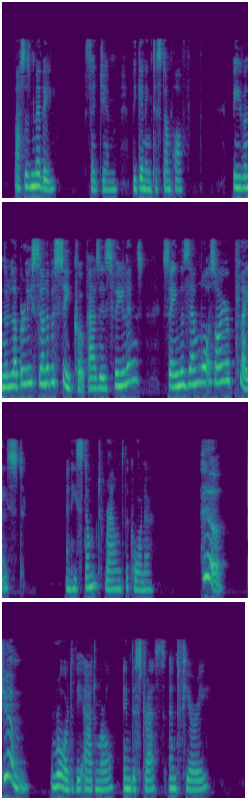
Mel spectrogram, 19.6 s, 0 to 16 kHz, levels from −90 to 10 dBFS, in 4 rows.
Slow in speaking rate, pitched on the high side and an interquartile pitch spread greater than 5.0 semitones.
Yes: slow, 125 wpm; high, 195 Hz; wide, 5.4 semitones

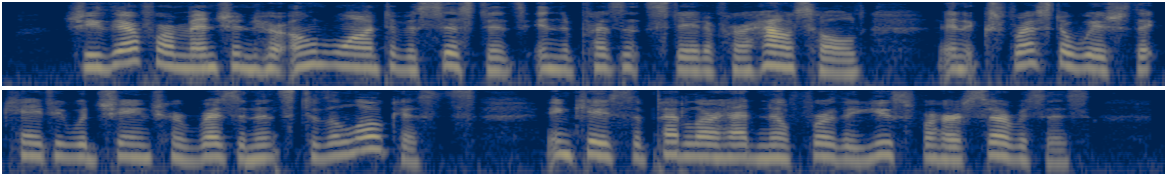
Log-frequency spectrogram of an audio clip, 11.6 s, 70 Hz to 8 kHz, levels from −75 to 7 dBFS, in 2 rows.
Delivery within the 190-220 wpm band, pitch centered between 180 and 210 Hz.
Yes: average, 200 wpm; high, 190 Hz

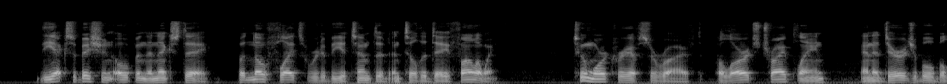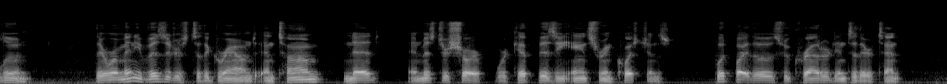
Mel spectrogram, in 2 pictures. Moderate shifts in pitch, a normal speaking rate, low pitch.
Yes: average, 4.2 semitones; average, 170 wpm; very low, 95 Hz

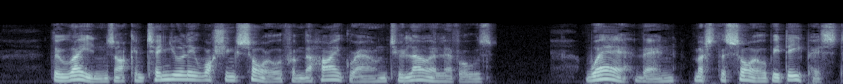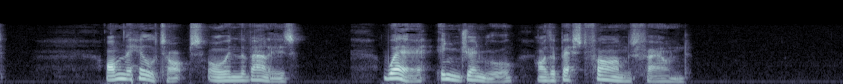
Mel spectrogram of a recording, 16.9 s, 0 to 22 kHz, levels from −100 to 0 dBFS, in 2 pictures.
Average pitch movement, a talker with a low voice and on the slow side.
No: wide, 6.3 semitones; low, 125 Hz; slow, 125 wpm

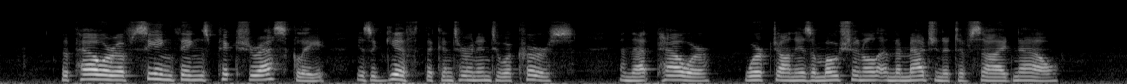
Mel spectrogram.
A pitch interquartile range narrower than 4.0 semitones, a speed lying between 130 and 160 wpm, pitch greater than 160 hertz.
Yes: narrow, 2.5 semitones; average, 140 wpm; high, 190 Hz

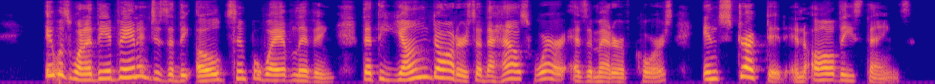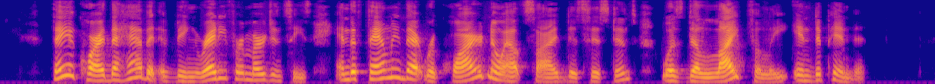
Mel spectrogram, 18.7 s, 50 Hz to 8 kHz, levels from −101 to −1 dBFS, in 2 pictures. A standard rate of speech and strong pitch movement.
Yes: average, 165 wpm; wide, 6.7 semitones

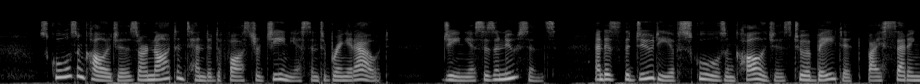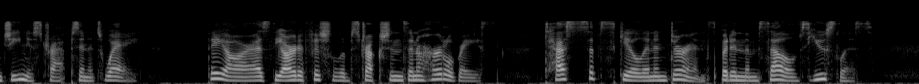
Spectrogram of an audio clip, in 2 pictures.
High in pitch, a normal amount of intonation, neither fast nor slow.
Yes: high, 195 Hz; average, 3.7 semitones; average, 180 wpm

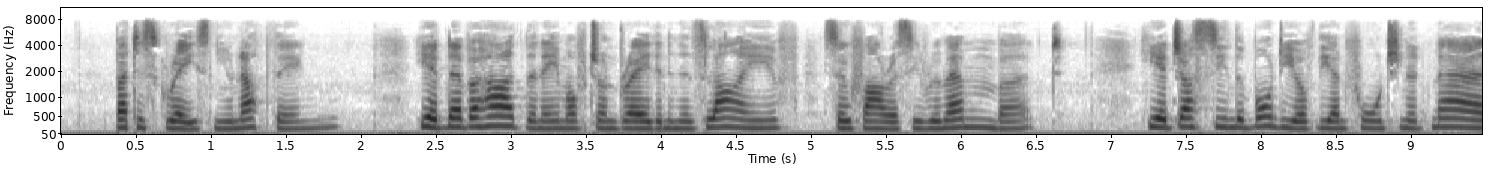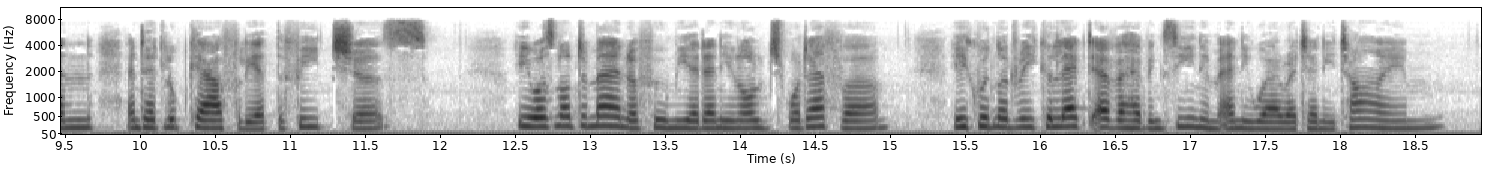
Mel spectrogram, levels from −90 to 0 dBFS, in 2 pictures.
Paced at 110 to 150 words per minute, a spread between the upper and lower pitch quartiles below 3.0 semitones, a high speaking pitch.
No: average, 200 wpm; narrow, 2.6 semitones; high, 200 Hz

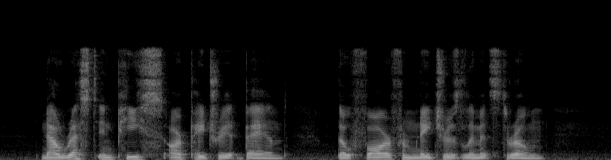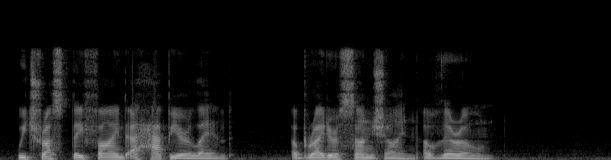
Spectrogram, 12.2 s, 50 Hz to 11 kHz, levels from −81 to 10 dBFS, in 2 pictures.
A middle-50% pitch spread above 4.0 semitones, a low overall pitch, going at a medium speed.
No: average, 4.9 semitones; low, 110 Hz; slow, 130 wpm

